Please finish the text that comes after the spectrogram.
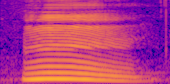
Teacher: so starting with bilabial nasal just make the sound by itself everybody go mmm good voiceless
